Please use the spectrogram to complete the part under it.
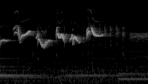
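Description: Warbling vireo singing a short, quick, rambling warble of rising and falling chirped notes, faint and distant, heard alone for under two seconds.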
